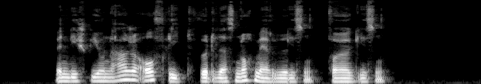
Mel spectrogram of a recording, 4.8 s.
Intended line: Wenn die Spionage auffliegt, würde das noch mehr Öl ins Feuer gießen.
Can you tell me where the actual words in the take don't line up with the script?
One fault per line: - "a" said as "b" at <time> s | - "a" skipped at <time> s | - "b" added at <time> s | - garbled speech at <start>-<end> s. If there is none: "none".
- "ins" said as "gießen" at 2.8 s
